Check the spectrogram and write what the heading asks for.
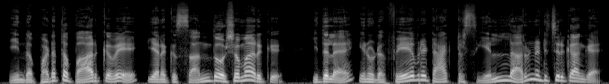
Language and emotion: Tamil, happy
